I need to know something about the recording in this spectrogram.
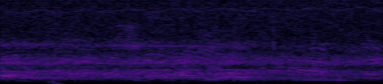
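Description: A stadium crowd murmurs faintly in the distance.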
